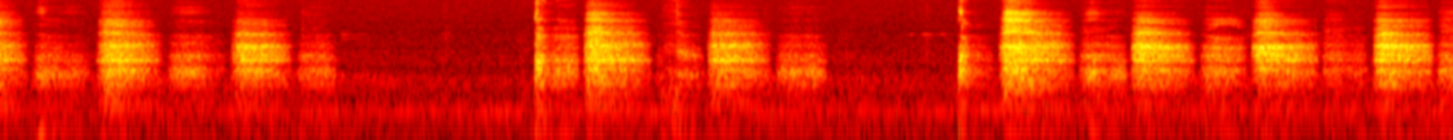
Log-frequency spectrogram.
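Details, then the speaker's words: Loud, irregular snorting and gasping breaths with quiet pauses of several seconds and effortful recovery; sleep-disordered breathing with apneas, played to illustrate sleep study patterns. "Like suffering from sleep disordered breathing."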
